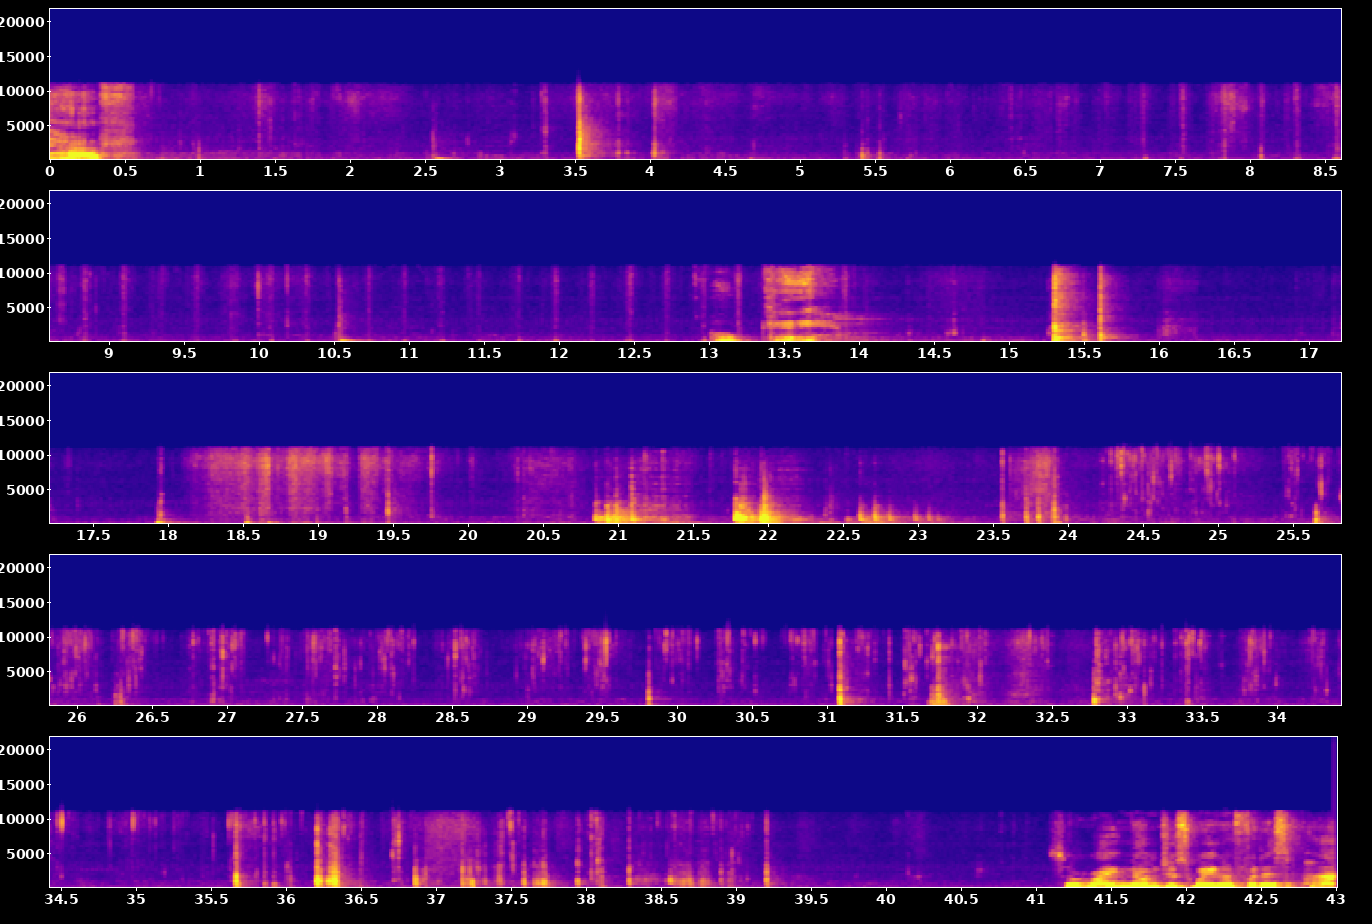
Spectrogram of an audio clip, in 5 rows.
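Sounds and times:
wet squishes of raw chicken: 0:24.2 - 0:38.2.

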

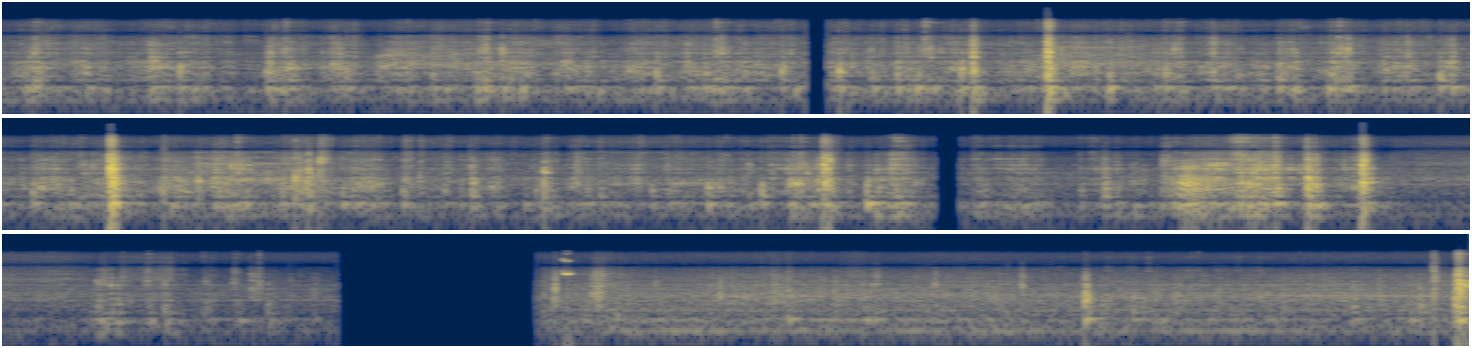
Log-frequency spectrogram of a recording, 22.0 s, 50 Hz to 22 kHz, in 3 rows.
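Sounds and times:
cable rattling mechanical noise: 0:00.0 - 0:14.2.

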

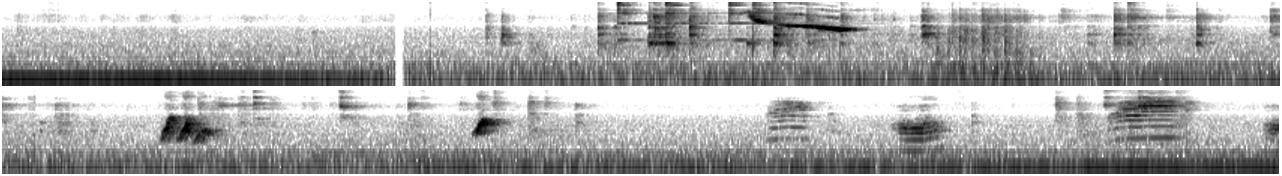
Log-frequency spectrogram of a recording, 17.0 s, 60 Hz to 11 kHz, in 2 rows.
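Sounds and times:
parrot rising call: 0:09.6 - 0:10.0.

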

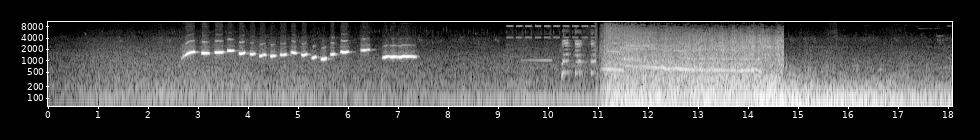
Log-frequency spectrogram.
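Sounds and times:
person whistling a tune: 0:02.7 - 0:07.4.

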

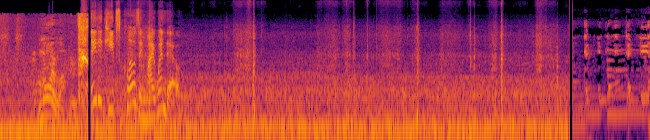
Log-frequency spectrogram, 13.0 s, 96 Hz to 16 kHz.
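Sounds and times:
airliner cabin hum: 0:00.0 - 0:11.4
music: 0:11.4 - 0:13.0.

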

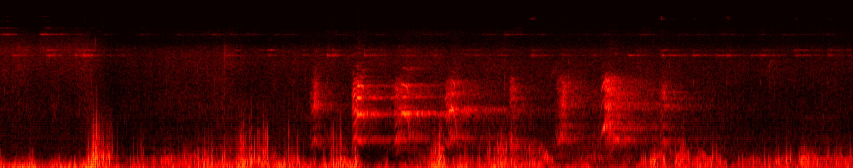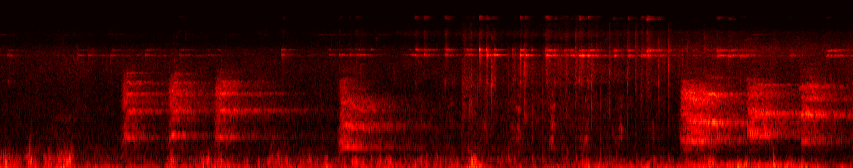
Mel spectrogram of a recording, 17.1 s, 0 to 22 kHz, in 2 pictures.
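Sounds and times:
low rumble on microphone: 0:00.0 - 0:09.6
dogs barking and baying: 0:03.1 - 0:07.1, 0:09.7 - 0:17.0.

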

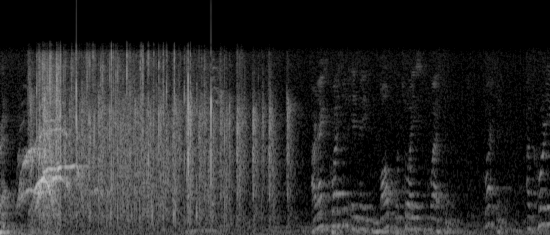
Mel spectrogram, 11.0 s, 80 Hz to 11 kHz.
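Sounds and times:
crowd cheering: 0:00.4 - 0:05.7
audience clapping: 0:00.4 - 0:06.0.

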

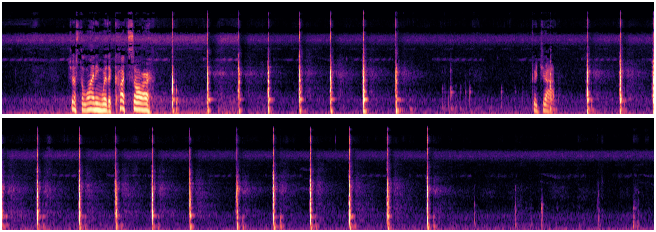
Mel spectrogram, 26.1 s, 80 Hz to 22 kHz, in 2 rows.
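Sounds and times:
crickets chirring: 0:00.0 - 0:26.0
baton knocking on knife spine: 0:06.0 - 0:08.3.

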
